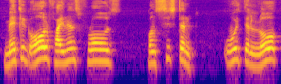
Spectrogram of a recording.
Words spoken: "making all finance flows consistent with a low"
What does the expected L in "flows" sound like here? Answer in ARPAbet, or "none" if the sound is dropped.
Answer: none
